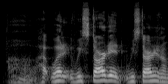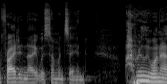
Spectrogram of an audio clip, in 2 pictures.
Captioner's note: sighs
